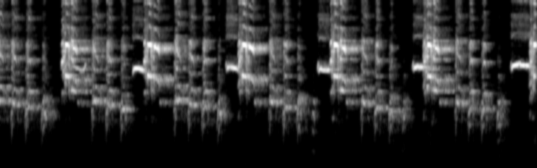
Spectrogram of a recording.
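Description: A francolin gives loud, harsh, squawking phrases, each ending in a clear whistled note, repeated about once a second with no other sounds.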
